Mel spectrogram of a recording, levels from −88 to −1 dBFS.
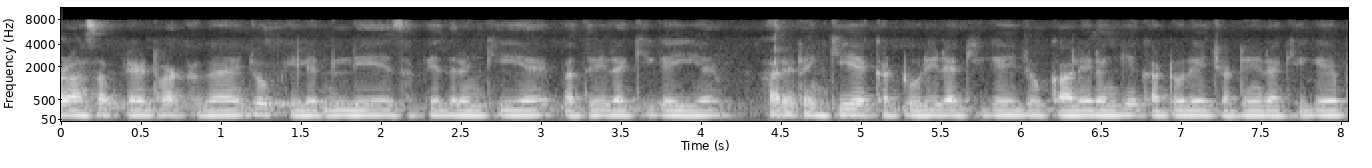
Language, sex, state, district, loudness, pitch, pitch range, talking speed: Hindi, male, Andhra Pradesh, Krishna, -17 LUFS, 115 Hz, 115-120 Hz, 255 wpm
